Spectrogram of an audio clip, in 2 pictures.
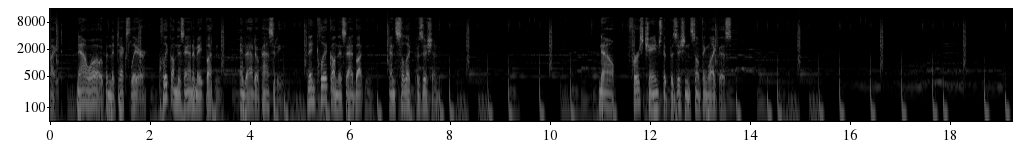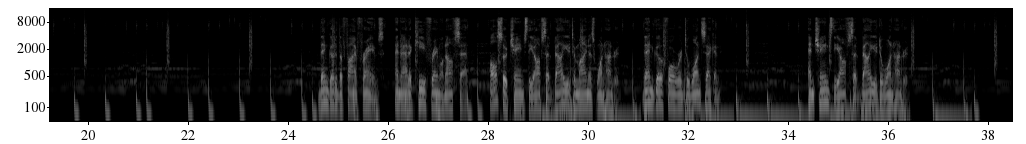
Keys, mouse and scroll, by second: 4.4 click, 6.3 click, 10.2 click, 11.2 ctrl+z, 11.6-19.2 drag, 20.7 alt+scroll up 1, 22.1-31.6 drag, 31.6-38.4 drag.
